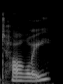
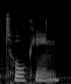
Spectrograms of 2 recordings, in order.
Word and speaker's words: Tolkien: The friendship between Jack and Tolly, or C.S. Lewis and J.R.R. Tolkien, which I recently learned is the correct pronunciation, I've been calling him Tolkien my whole life, is one of the most significant in history.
